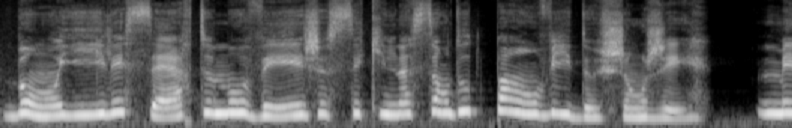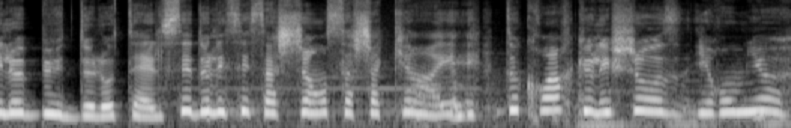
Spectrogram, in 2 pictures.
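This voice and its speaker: A woman's voice: high voice, a little slow. A woman playing a kind, idealistic young princess of hell in a cartoon fan dub, earnest and hesitant. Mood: earnest, pleading.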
